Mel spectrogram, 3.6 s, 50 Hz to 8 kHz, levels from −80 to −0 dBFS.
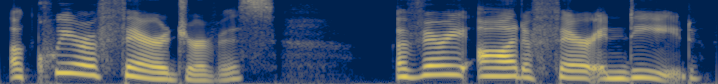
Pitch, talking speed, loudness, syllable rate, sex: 225 Hz, 150 wpm, -17 LUFS, 5.0 syllables/s, female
